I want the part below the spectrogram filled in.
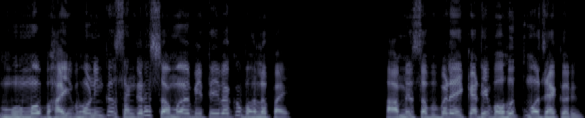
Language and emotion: Odia, happy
